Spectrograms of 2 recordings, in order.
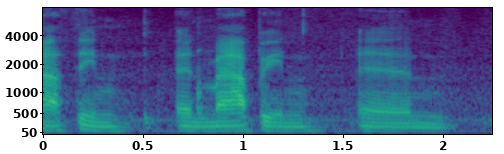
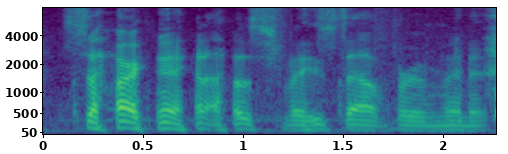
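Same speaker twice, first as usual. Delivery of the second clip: ordinary talk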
